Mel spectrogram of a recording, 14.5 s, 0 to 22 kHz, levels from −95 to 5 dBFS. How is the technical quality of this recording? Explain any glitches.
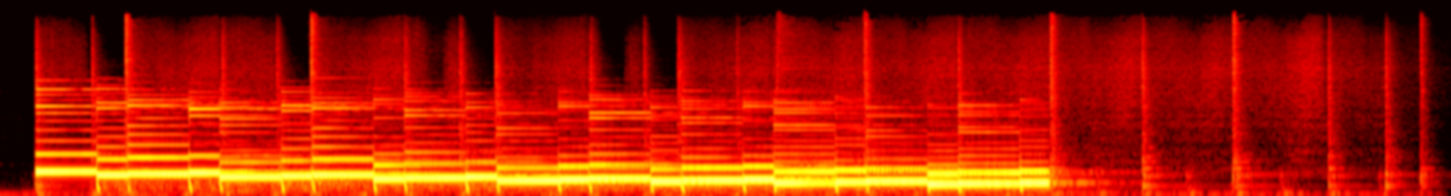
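No technical glitches are audible.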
